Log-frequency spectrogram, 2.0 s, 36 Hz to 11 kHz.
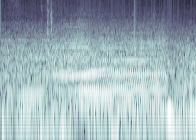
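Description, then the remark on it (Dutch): An S3 car engine revs up steadily as the driver downshifts and accelerates, a loud, continuous drone with a rising harmonic whine, heard alone without any talking. “Ik zal eens even terugschakelen en een beetje accelereren.”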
